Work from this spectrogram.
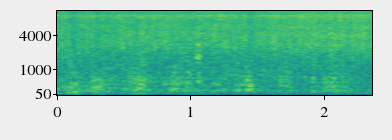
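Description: Loud, close thunder rumbles continuously through a heavy autumn downpour, low booming swells rising and falling over the steady hiss of rain on surfaces, with no talk.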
